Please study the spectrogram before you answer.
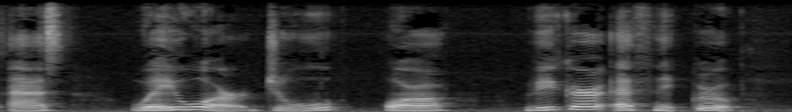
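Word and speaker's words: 维吾尔: In Mandarin, Uyghur is pronounced as Weiwur Zhu or Uyghur ethnic group.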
